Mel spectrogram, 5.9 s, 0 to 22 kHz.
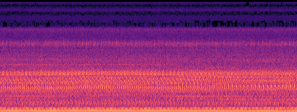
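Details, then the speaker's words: GM 4106 RV generator, started for the first time in at least 2.5 years, with a deep steady rumble, even beat and no knocks or stumbles; healthy idle. "The engine sounds good. We tightened up some oil leaks."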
